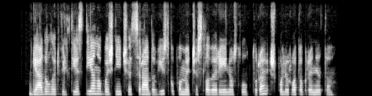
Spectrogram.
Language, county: Lithuanian, Vilnius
